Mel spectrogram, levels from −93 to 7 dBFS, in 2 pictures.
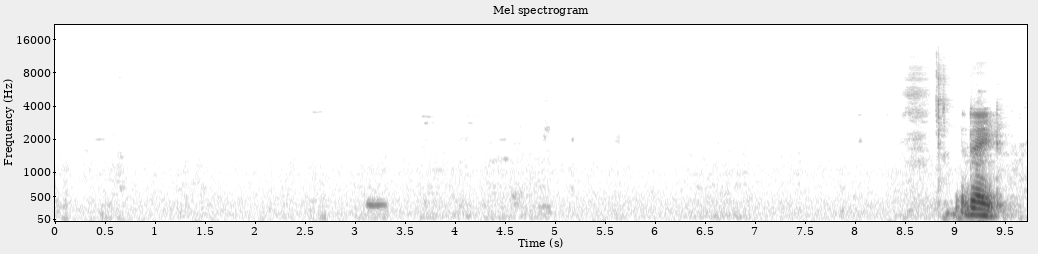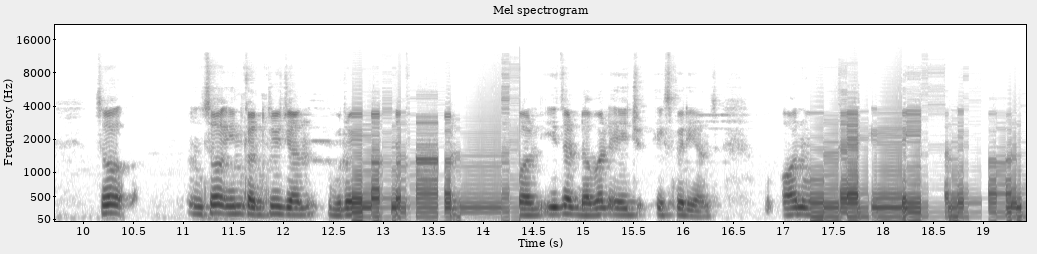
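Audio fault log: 12.69–14.36 s and 17.27–19.44 s, robotic sound from repeated short buffers: audio likely arrived too seldom, so one short slice loops, forcing a rigid, metallic 93.8 Hz buzz.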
